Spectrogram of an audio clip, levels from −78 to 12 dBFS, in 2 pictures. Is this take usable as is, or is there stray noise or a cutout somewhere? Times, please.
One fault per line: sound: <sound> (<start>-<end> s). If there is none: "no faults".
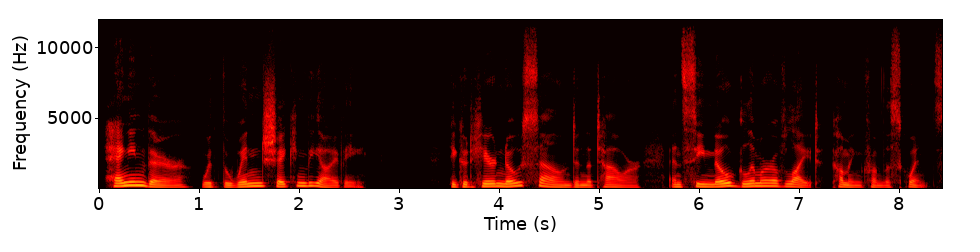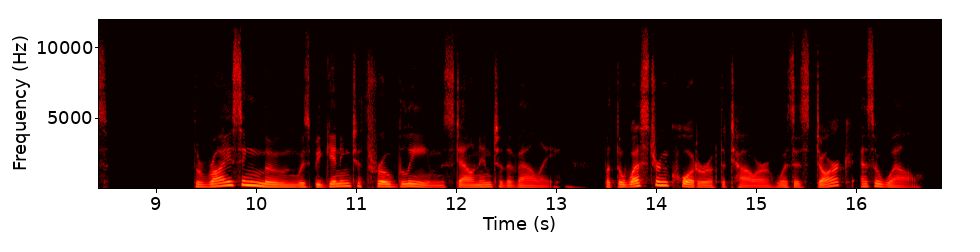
no faults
